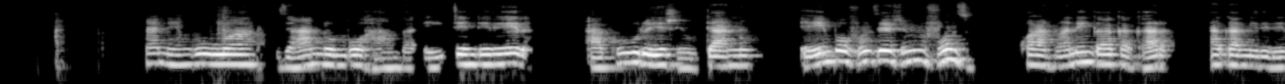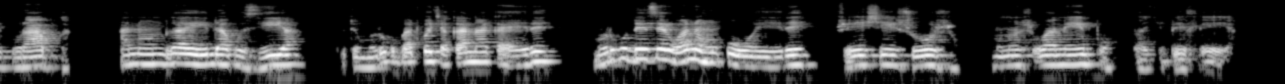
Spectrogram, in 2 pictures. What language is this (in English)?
Ndau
